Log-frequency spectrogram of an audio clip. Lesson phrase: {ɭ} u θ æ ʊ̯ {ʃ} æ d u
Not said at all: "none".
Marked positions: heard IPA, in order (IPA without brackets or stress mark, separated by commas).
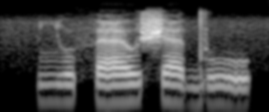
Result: ʎ, ʃ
